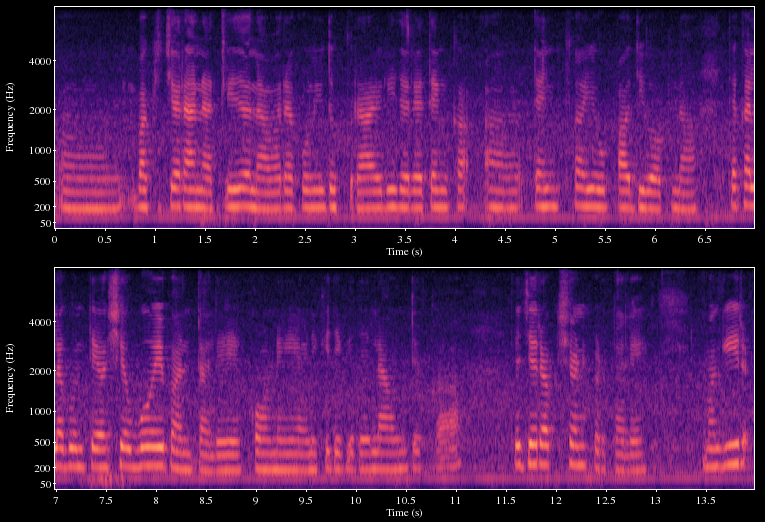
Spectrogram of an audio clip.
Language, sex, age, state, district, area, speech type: Goan Konkani, female, 45-60, Goa, Tiswadi, rural, spontaneous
